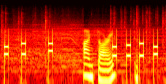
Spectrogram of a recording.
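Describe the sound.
Telephone keypad tones entering a voicemail password: several short, evenly pitched beeps pressed one at a time, with an automated voice speaking briefly between the early and later presses.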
